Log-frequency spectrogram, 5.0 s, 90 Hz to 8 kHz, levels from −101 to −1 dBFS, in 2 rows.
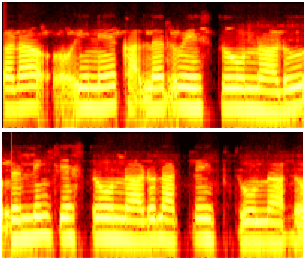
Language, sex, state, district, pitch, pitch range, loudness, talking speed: Telugu, male, Andhra Pradesh, Guntur, 185 Hz, 175-190 Hz, -16 LUFS, 95 wpm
